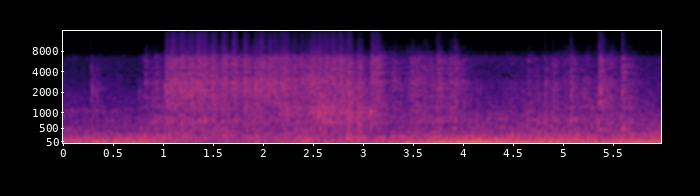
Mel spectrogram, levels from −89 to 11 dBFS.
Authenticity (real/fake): fake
